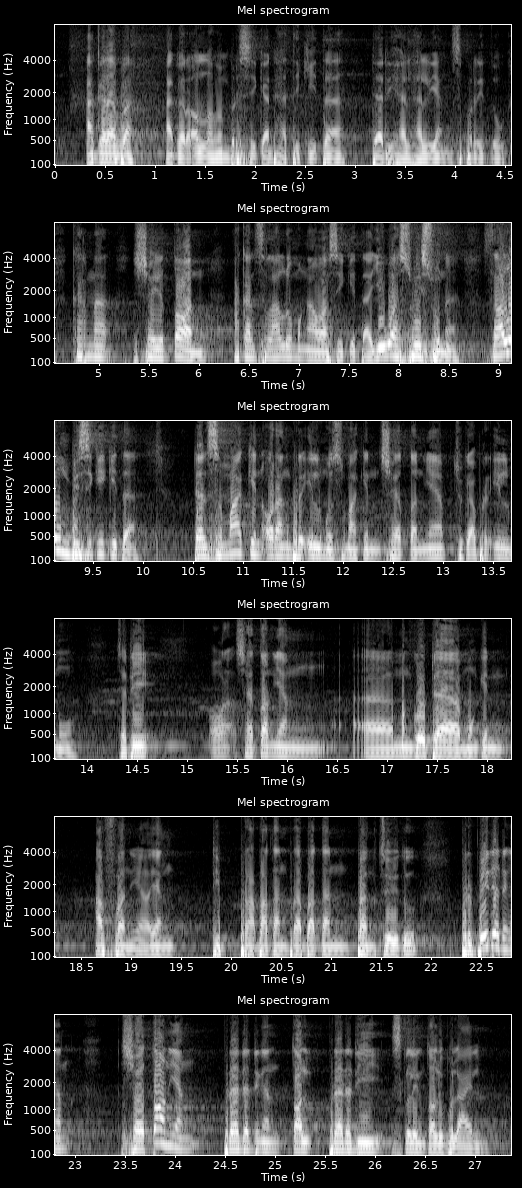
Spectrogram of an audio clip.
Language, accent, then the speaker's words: Indonesian; Java, Indonesia; salah dua daripada kesalahan kita orang Jawa mempercayai hal-hal seperti itu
